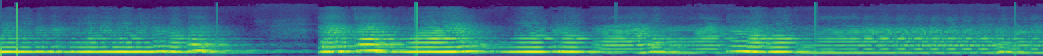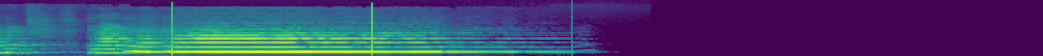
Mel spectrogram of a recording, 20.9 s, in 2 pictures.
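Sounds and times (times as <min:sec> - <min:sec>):
erke horn solo: 0:00.0 - 0:16.2.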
